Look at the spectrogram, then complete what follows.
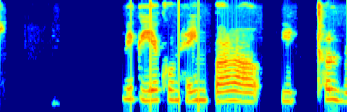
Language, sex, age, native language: Icelandic, male, 11, Icelandic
